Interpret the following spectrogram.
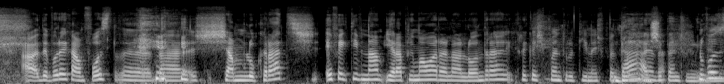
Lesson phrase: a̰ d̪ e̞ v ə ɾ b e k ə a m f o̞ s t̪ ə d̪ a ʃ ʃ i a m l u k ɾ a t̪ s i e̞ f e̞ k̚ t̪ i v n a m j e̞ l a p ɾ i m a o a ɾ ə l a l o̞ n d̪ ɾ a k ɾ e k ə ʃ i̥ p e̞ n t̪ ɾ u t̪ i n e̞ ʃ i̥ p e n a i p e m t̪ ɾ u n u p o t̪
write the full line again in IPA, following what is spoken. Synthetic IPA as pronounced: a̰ d̪ e̞ v ə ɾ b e k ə a m f o̞ s t̪ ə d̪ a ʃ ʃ i a m l u k ɾ a t̪ ʃ i e̞ f e̞ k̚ t̪ i v n a m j e̞ ɾ a p ɾ i m a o a ɾ ə l a l o̞ n d̪ ɾ a k ɾ e k ə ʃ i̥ p e̞ n t̪ ɾ u t̪ i n e̞ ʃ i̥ p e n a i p e n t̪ ɾ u n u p o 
